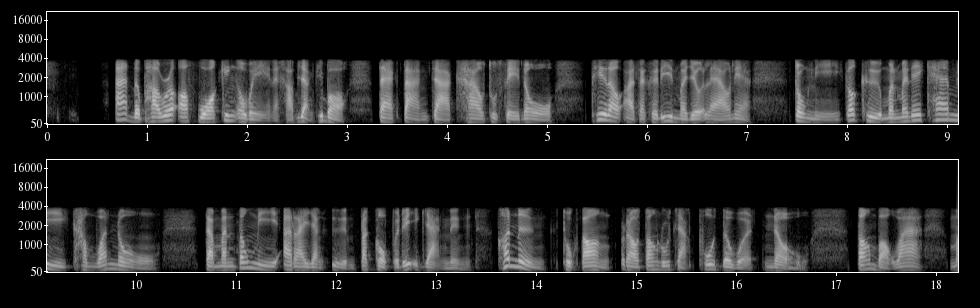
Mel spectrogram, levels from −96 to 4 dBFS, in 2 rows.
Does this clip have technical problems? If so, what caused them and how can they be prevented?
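No, the speech arrives intact over what sounds like a standard G.711 telephone line, with its content confined to the 250 Hz to 3.5 kHz telephone band and nothing above 3.7 kHz, as that format requires.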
